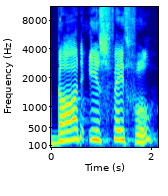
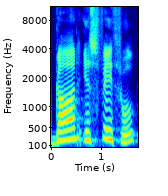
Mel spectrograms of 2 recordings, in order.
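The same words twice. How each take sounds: The two takes are said the same way.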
